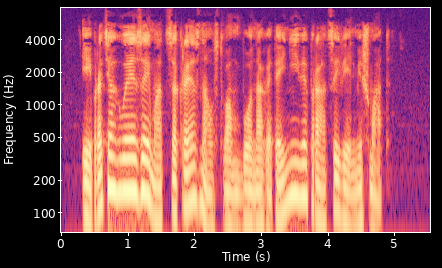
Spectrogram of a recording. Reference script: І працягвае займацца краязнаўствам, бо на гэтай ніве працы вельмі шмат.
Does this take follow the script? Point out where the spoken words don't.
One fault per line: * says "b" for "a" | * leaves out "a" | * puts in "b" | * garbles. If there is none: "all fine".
all fine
